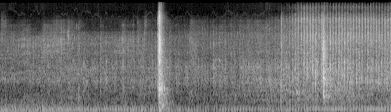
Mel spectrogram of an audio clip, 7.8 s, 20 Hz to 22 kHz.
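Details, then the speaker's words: 1978 International Scout II with Nissan SD33 factory diesel, sitting about 20–30 years, now running; steady, even low diesel clatter at idle with two stray thumps from around the truck. Normal idle. "and there it is idling [Applause] well i'm gonna say that is one heck of a win"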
